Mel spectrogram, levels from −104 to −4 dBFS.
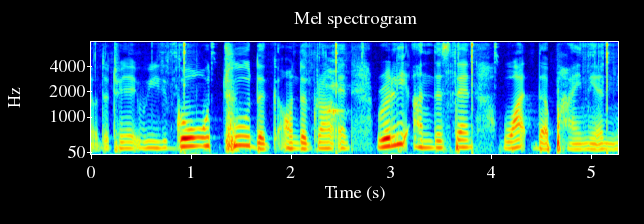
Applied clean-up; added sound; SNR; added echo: none; Bowed string instrument + Scissors; 20 dB; none.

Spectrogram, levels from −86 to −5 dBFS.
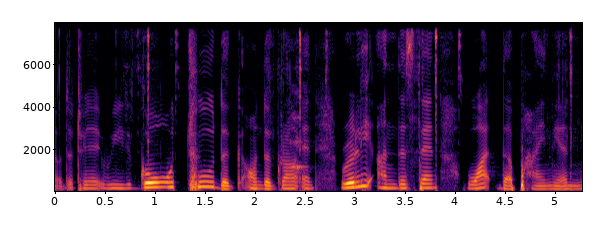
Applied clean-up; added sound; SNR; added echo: neural mask model RNNoise.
